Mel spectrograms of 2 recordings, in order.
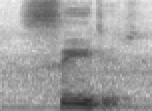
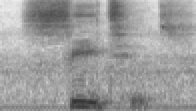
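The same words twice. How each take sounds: First: The T is a quick tap without burst. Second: The T is released with a burst of air.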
